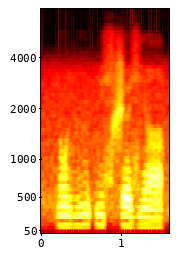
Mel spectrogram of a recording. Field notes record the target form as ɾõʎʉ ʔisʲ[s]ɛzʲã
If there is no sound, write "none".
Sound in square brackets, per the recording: ʃ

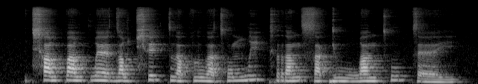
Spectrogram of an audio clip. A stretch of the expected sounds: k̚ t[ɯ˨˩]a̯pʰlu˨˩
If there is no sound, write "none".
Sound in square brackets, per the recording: ɯ˨˩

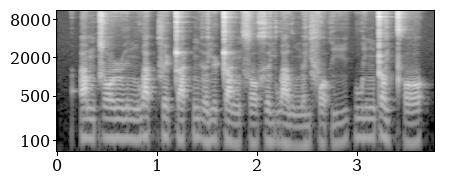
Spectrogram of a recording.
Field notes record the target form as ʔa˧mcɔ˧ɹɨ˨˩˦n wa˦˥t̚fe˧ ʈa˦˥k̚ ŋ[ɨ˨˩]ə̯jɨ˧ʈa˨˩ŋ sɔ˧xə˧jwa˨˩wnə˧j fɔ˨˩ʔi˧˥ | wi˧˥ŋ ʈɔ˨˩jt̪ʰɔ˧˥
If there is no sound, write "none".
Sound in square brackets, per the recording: ɨ˨˩˦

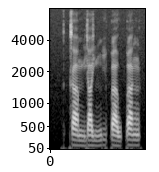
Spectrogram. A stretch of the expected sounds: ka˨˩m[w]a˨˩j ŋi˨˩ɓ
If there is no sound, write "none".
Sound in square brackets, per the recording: j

